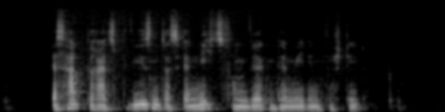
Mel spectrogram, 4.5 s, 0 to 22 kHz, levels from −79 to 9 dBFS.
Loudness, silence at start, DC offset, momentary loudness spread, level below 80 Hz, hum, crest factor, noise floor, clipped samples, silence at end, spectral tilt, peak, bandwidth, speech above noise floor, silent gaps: -28 LUFS; 0.5 s; under 0.1%; 12 LU; -68 dBFS; none; 22 dB; -67 dBFS; under 0.1%; 0.85 s; -5 dB/octave; -8 dBFS; 16 kHz; 40 dB; none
